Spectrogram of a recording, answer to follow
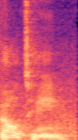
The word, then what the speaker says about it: Beltane: And there is different ways this could be pronounced, but it's the way I pronounce it, Beltane.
